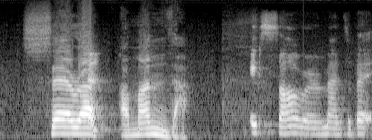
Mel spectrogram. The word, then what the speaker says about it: Amanda: got my name wrong do i say ahmed it's amanda that's a and i'm always calling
